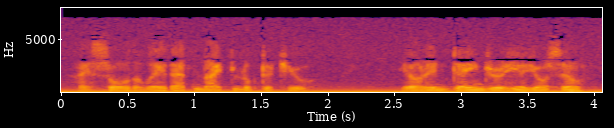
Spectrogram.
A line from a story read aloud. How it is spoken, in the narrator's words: He hesitated, then said quietly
